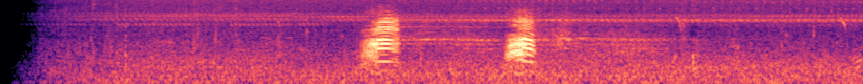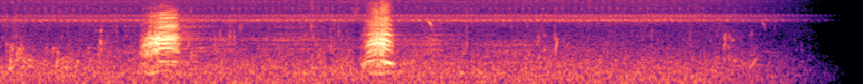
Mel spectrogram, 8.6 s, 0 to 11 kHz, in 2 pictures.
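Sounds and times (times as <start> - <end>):
grand heron: 1.7 - 3.6, 4.9 - 7.2.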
